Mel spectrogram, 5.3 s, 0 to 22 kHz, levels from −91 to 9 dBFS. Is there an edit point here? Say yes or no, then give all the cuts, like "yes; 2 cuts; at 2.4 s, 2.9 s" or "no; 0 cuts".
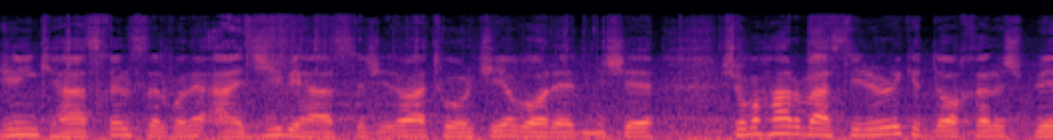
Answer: no; 0 cuts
